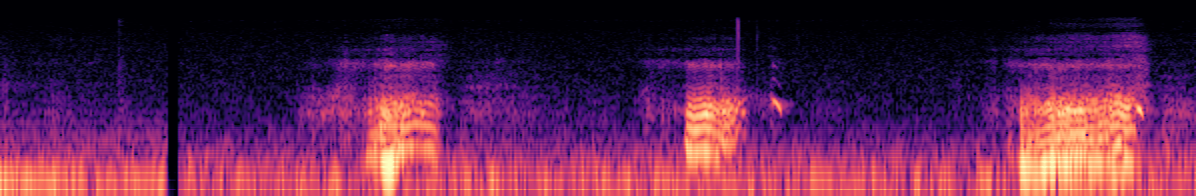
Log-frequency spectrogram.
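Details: Snoring during sleep, recorded with a snoring-tracking app: rattling, vibrating snores on breathing in, about three in twelve seconds, with quiet room noise between them.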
